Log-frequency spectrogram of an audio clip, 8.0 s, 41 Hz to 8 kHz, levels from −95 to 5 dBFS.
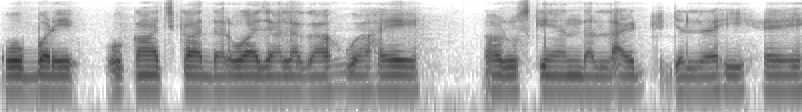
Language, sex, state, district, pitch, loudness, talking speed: Hindi, male, Chhattisgarh, Rajnandgaon, 115 Hz, -30 LUFS, 125 wpm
